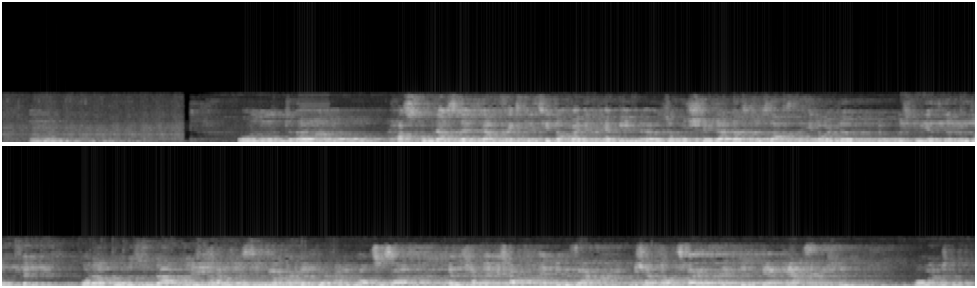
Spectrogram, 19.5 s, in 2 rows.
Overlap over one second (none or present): present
